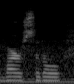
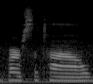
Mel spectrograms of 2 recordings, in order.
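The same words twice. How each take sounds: First: "versatile" ending in a quick "tl"; short-ending versatile. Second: "Versatile" ending like "tile"; long-i versatile. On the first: Crafter offering viewers another pronunciation, versatile with short ending. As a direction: say "versatile" as VER-suh-tl. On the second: Crafter offering viewers another pronunciation, versatile with long i. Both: Shown as a demonstration. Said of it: "However y'all say it".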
